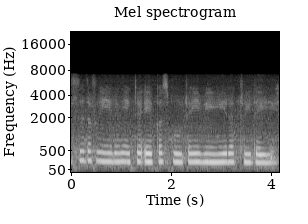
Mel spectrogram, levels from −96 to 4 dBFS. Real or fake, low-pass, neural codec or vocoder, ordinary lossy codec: fake; 7.2 kHz; codec, 24 kHz, 0.9 kbps, WavTokenizer, medium speech release version 1; none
